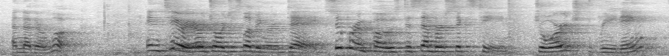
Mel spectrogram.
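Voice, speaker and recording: A woman reading stage directions aloud as narrator at a live table read, expressive and theatrical, in a roomy venue. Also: on the high side. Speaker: screenplay narrator. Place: live event venue with audience. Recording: roomy live venue, faint background noise.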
